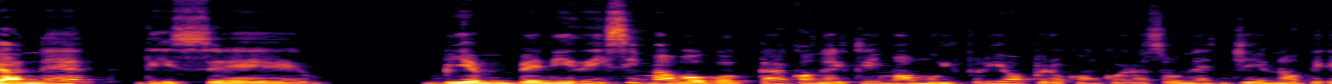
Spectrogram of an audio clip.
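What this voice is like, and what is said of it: Usual voice. Nothing is said of it.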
